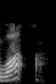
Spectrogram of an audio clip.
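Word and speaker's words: は: Then particle wa, although eto, wa ang bigkas ko, pero pag binasa natin niya, ha, yan po yun, di ba? Yung totoong basa niyan is ha. Pero ang basa dyan is wa po.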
